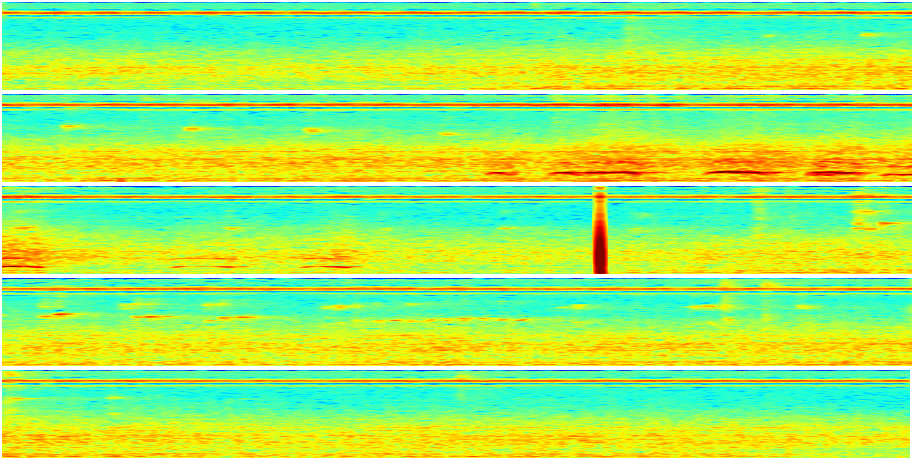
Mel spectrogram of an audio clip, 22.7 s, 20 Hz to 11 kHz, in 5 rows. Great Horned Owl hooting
0:06.8 0:11.1

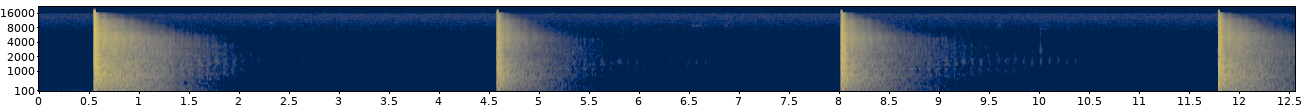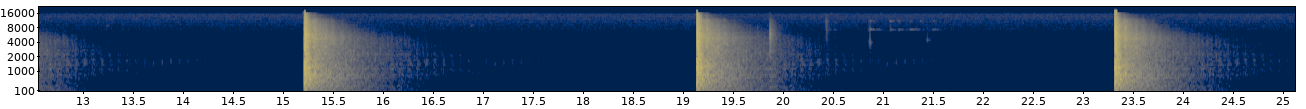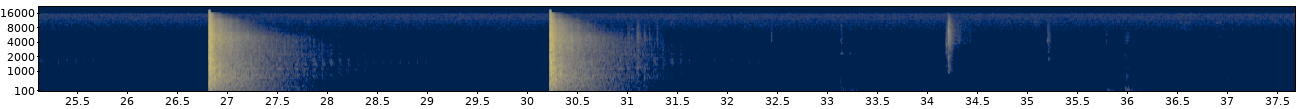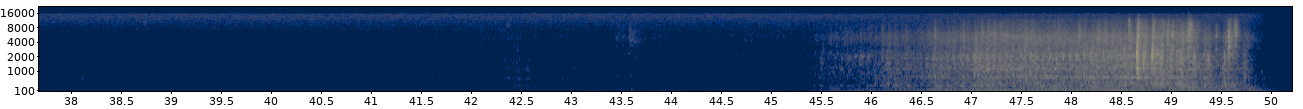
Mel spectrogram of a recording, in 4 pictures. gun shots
0:00.6 0:01.6, 0:11.8 0:12.6

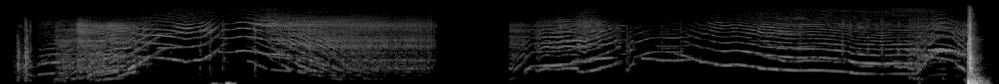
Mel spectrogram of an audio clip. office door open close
0:09.6 0:09.9

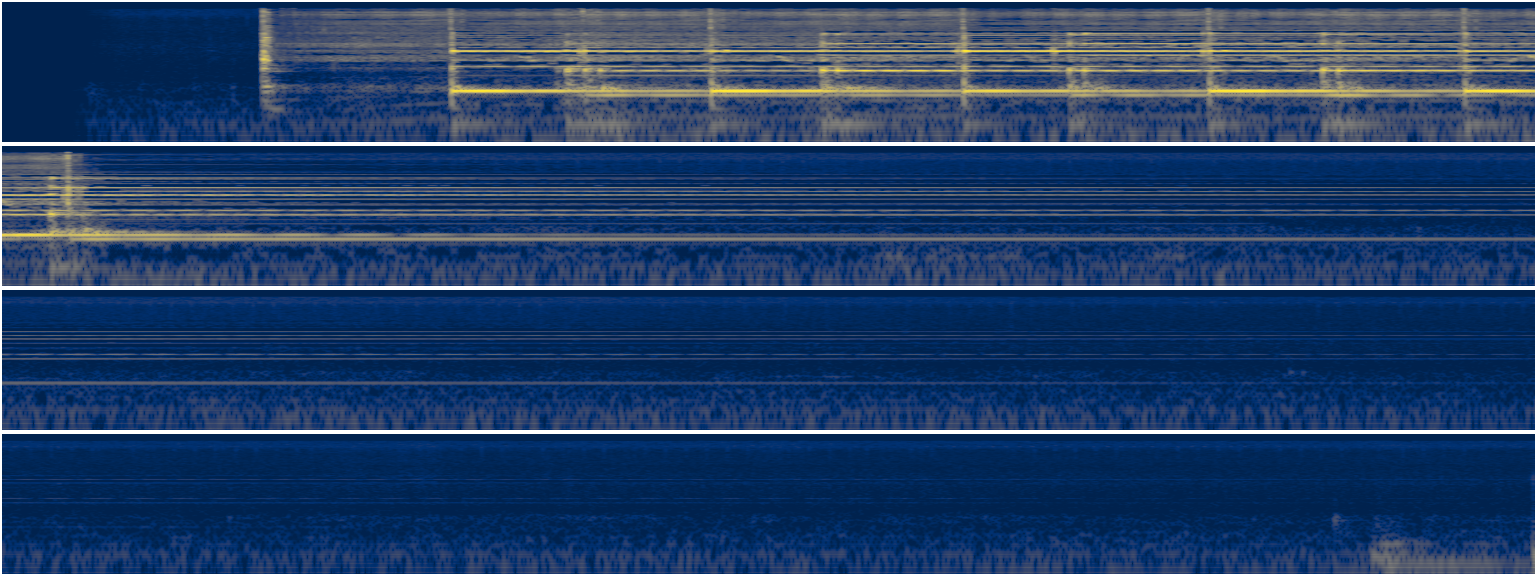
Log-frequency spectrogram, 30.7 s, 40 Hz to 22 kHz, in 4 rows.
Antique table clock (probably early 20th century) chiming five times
0:01.4 0:14.7

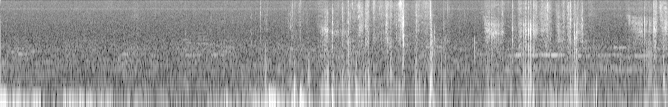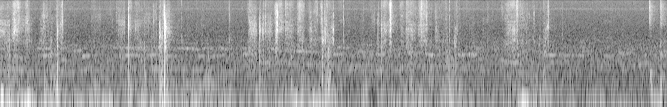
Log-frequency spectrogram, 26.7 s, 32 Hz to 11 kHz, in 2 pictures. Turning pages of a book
0:05.0 0:09.0, 0:09.6 0:17.0, 0:17.9 0:24.4

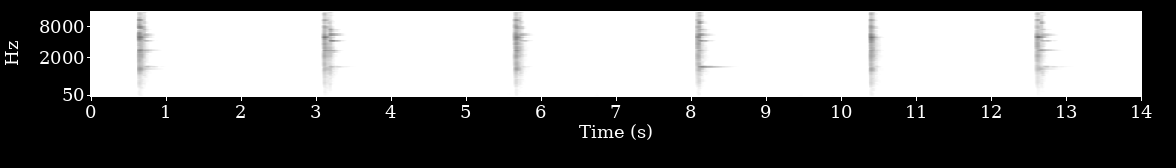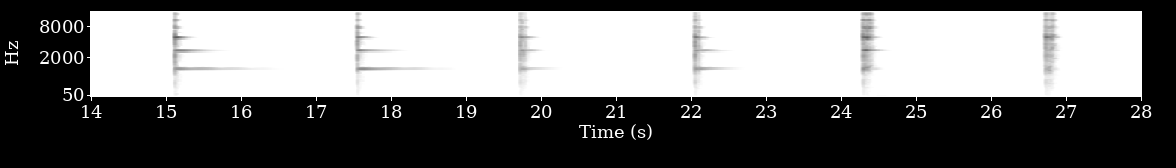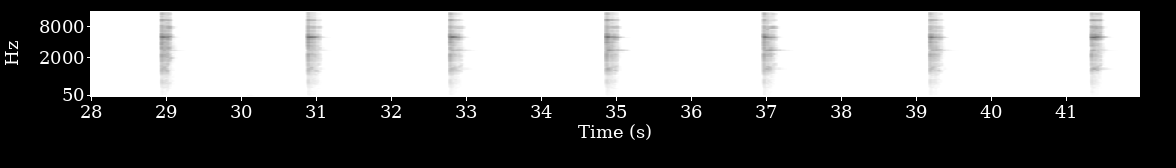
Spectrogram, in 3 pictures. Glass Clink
0:15.1 0:16.4, 0:17.6 0:18.8

